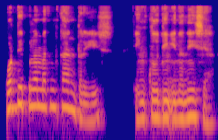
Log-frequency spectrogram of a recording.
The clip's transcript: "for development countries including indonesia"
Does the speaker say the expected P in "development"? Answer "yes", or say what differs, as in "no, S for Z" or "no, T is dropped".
no, P is dropped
